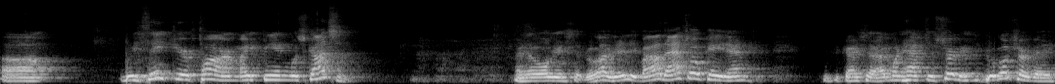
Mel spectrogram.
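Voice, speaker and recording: A man with an American accent speaks in a high voice, leaving long, frequent pauses. Audible room echo surrounds him. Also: ordinary pitch variation, moderate pace. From Minnesota. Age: 80s+. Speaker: guest speaker. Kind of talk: public talk with jokes. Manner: hesitant, many fillers.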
